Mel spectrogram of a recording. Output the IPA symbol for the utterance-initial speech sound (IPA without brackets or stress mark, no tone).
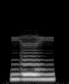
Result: j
